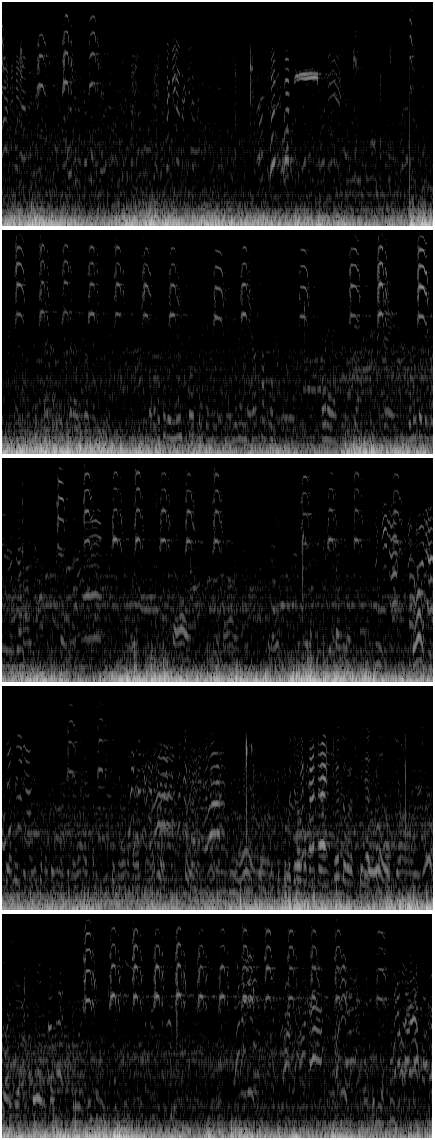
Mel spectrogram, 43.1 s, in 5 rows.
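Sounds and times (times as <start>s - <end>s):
birds calling shrilly: 36.0s - 42.6s.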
